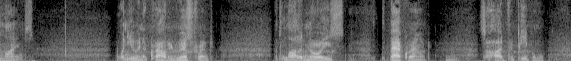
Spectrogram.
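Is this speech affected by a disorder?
Yes: laryngectomy; vocal cords surgically removed; hard to understand over phone.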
